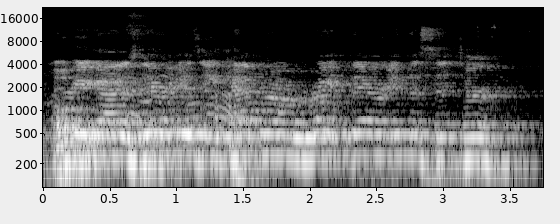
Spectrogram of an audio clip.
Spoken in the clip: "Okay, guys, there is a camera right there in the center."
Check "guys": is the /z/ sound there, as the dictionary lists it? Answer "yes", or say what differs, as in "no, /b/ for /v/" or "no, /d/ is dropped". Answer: yes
